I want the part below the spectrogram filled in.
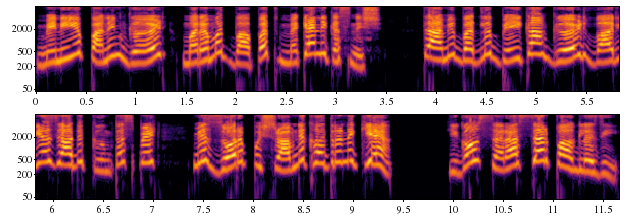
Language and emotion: Kashmiri, angry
